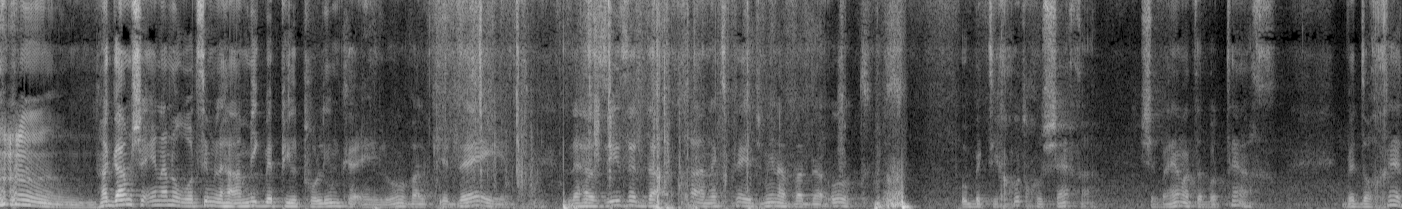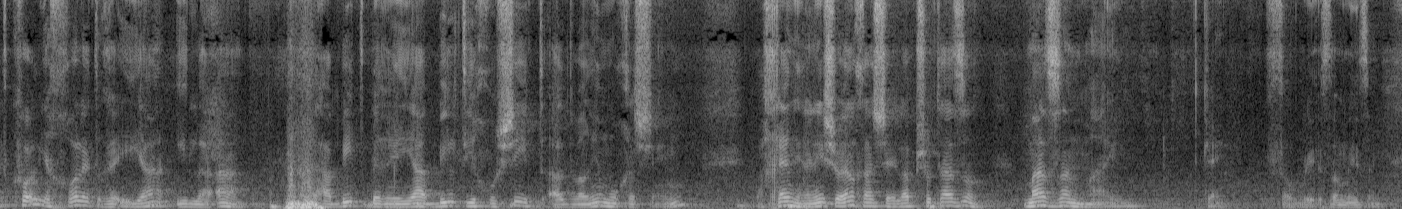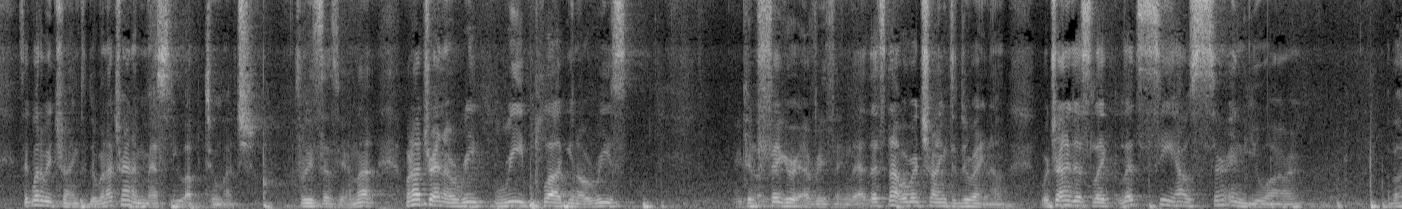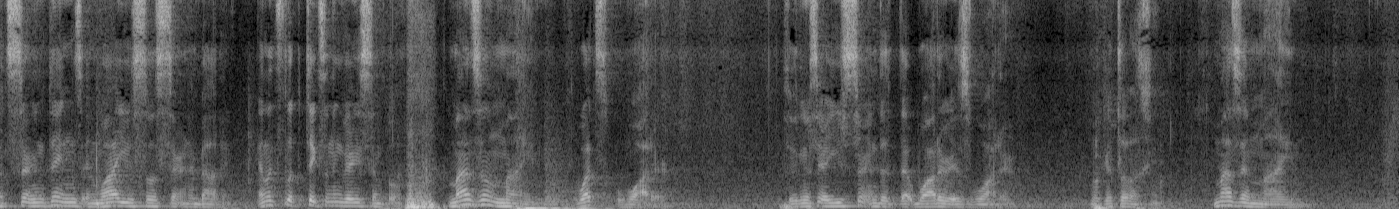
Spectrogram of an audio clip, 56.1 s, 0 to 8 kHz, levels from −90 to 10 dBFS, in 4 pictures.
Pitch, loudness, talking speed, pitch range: 120 Hz, -20 LUFS, 150 wpm, 105-135 Hz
